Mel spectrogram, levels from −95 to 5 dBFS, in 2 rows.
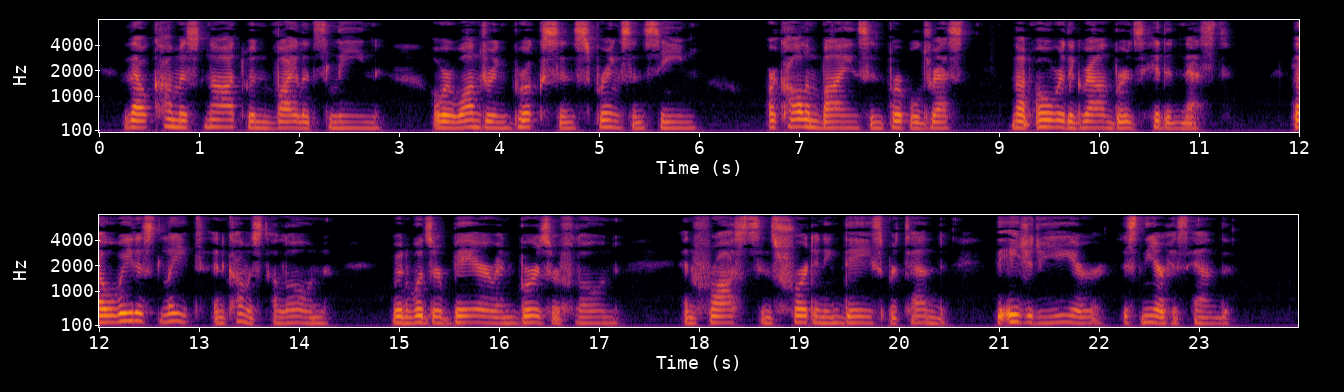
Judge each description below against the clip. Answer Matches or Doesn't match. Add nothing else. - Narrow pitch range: Matches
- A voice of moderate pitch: Matches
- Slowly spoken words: Matches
